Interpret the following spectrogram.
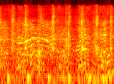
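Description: Live band music with a quick, steady beat of about four strokes a second, mixed with a crowd's voices and shouts.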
